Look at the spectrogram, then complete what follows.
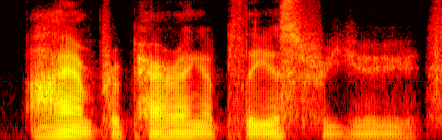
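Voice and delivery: soft, low words of assurance; hushed promise. Acted. Jesus promises his followers a place, hushed and low. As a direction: drop down low and quiet to reassure.

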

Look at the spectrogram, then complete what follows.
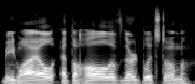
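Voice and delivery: loud, slow cartoon narrator; dramatic announcer. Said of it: "repeats bit as announcer".

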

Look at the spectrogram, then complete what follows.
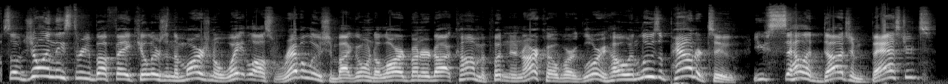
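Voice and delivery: cheesy commercial sign-off; ad read. Acted. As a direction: wrap up like a hype ad. Ad read closing pitch.

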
